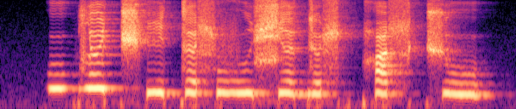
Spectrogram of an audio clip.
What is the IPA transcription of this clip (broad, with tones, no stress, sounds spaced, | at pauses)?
u˦ ɡ l ə˦ t͡ʃʰ i˨ t ə˨ ɬ v u˨ ɕ ə˨ d ɵ˨ ɬ qʰ ə˨ ɬ t͡ʃ u˨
